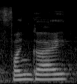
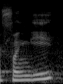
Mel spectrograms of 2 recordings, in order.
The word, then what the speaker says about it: fungi: It's an honor to be here at the Dubai Future Foundation and to present the future of fungi, or fungi, whichever way you want to pronounce it. I personally prefer fungi.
